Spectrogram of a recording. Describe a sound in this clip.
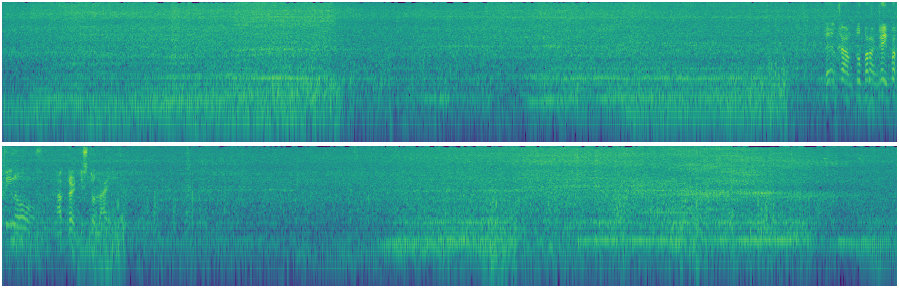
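A vehicle engine hums nearby on a street.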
